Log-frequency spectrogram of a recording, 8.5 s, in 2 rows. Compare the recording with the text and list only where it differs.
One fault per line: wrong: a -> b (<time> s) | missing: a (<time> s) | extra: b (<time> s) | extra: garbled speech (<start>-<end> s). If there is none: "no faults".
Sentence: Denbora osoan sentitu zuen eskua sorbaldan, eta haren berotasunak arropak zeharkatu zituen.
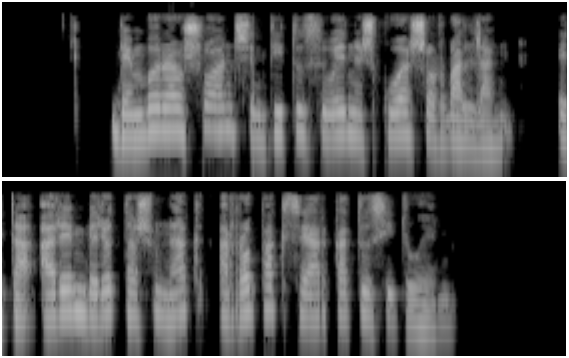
no faults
